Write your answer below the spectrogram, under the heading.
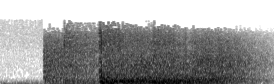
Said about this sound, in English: At the Tamale International Airport in Ghana, troops engage in a simulated gunfight. This drill is part of the U.S.-Africa Security Partnership that aims to bolster efforts to combat terrorism in the region.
